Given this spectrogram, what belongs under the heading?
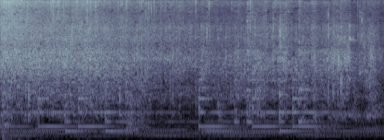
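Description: Chopped onions and a few whole black peppercorns hit hot oil in a wok, raising a dense, continuous hiss close by, with a steady musical tone running underneath.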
